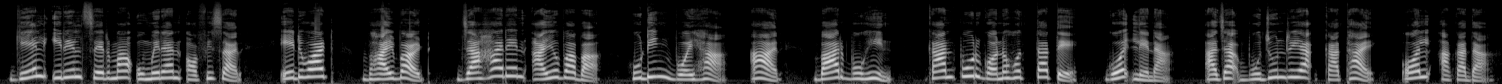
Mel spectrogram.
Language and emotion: Santali, neutral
